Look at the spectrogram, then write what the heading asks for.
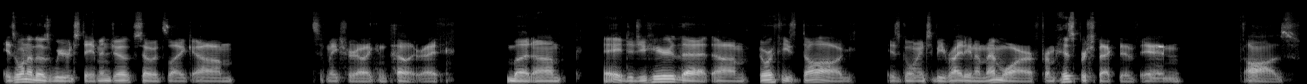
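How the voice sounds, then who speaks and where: A man co-hosting a casual podcast while sick, relaxed and quick to laugh. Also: very deep voice. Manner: laid-back, laughs easily. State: sick, congested. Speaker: podcast co-host. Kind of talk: casual chat.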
